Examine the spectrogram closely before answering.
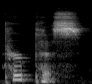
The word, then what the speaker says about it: purpose: next word is purpose looks like perpose right proposed but it's pronounced purpose purpose purpose let's see what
